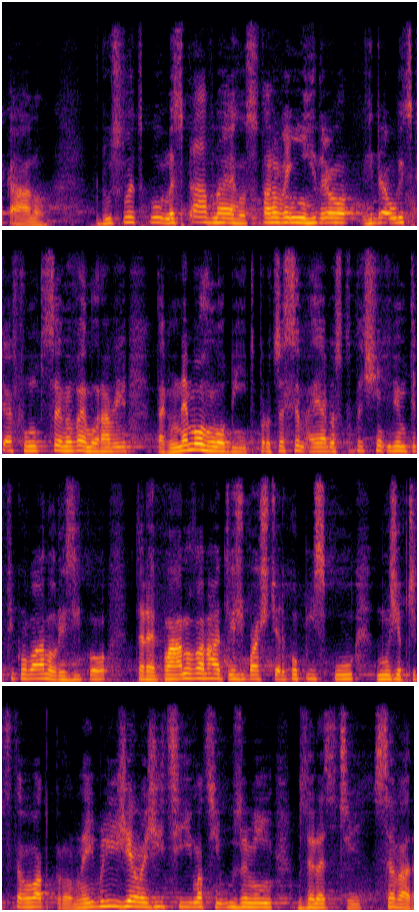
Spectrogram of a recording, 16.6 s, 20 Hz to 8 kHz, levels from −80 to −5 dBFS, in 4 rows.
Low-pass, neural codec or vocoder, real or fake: 7.2 kHz; codec, 44.1 kHz, 2.6 kbps, DAC; fake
